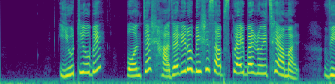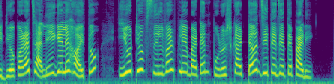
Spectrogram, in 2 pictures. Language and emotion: Bengali, happy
